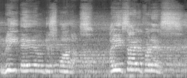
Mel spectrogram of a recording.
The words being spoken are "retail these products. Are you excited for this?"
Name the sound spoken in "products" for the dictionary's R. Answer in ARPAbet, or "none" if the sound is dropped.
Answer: none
